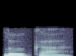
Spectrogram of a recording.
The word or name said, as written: Lucca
